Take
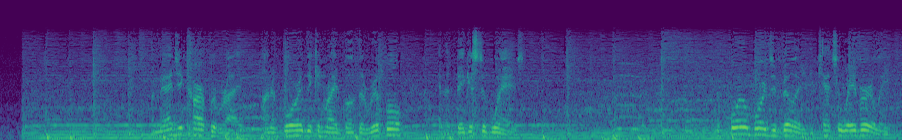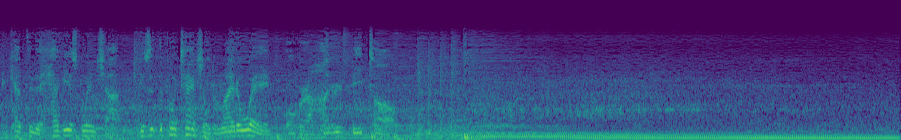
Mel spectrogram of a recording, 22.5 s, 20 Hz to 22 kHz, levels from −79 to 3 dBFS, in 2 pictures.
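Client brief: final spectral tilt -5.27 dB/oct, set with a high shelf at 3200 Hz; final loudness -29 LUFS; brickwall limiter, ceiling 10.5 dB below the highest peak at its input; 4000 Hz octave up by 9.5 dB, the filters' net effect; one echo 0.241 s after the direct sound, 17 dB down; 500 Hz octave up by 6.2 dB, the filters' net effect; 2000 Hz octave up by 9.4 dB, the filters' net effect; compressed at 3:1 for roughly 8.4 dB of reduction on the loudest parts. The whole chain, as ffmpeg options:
-af "equalizer=f=500:t=o:g=7.5,equalizer=f=2k:t=o:g=8.5,highshelf=f=3.2k:g=5.5,equalizer=f=4k:t=o:g=5,acompressor=threshold=-21dB:ratio=3,alimiter=limit=-19.5dB:level=0:latency=1,aecho=1:1:241:0.141,volume=-1dB"

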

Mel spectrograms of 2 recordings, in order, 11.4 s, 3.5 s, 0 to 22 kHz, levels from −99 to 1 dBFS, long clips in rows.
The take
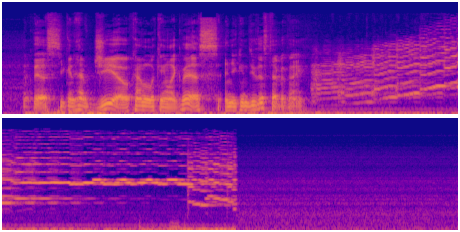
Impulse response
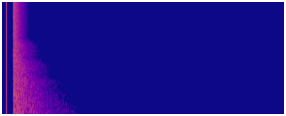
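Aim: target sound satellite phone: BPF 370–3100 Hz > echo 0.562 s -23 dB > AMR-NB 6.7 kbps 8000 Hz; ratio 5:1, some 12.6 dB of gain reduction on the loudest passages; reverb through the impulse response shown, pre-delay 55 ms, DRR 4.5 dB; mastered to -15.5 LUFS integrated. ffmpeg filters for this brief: -filter_complex "[0:a]acompressor=threshold=-40dB:ratio=5,asplit=2[a][b];[1:a]atrim=start_sample=2205,adelay=55[c];[b][c]afir=irnorm=-1:irlink=0,volume=-7.5dB[d];[a][d]amix=inputs=2:normalize=0,highpass=370,lowpass=3.1k,aecho=1:1:562:0.0708,volume=28.5dB" -ar 8000 -c:a libopencore_amrnb -b:a 6700

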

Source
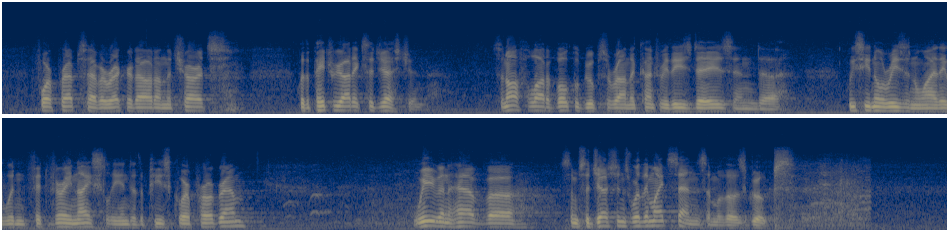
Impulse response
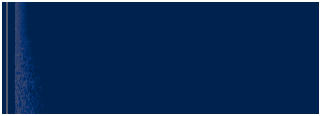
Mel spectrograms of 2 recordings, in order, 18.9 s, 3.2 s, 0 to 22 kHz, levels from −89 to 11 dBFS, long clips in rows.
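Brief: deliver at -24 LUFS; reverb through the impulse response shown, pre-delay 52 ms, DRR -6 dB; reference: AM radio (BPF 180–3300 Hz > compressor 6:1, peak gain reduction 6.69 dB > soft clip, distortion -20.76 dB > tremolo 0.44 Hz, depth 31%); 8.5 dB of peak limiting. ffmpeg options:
-filter_complex "[0:a]alimiter=limit=-23dB:level=0:latency=1,asplit=2[a][b];[1:a]atrim=start_sample=2205,adelay=52[c];[b][c]afir=irnorm=-1:irlink=0,volume=10.5dB[d];[a][d]amix=inputs=2:normalize=0,highpass=180,lowpass=3.3k,acompressor=threshold=-26dB:ratio=6,asoftclip=threshold=-22dB,tremolo=f=0.44:d=0.31,volume=10dB"

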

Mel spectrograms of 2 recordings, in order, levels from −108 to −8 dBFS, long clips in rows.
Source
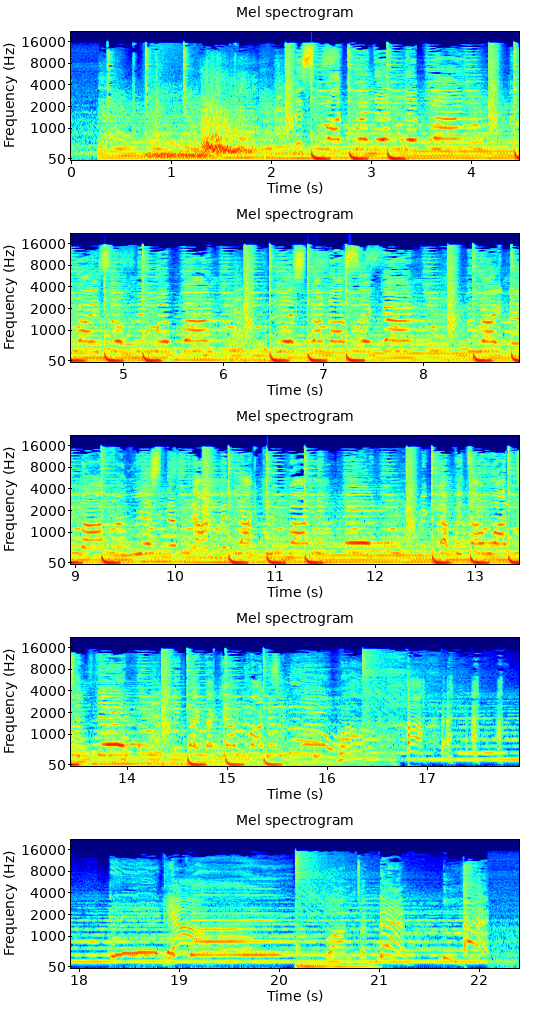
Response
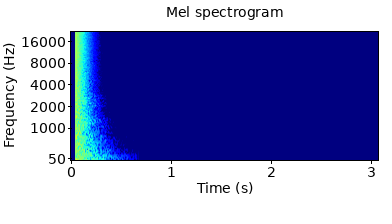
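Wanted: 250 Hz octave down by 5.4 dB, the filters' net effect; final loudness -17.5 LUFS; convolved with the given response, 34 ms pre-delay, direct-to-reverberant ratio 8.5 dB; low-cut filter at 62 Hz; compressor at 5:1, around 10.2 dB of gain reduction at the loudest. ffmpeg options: -filter_complex "[0:a]highpass=62,equalizer=f=250:t=o:g=-8,acompressor=threshold=-33dB:ratio=5,asplit=2[a][b];[1:a]atrim=start_sample=2205,adelay=34[c];[b][c]afir=irnorm=-1:irlink=0,volume=-11dB[d];[a][d]amix=inputs=2:normalize=0,volume=18.5dB"

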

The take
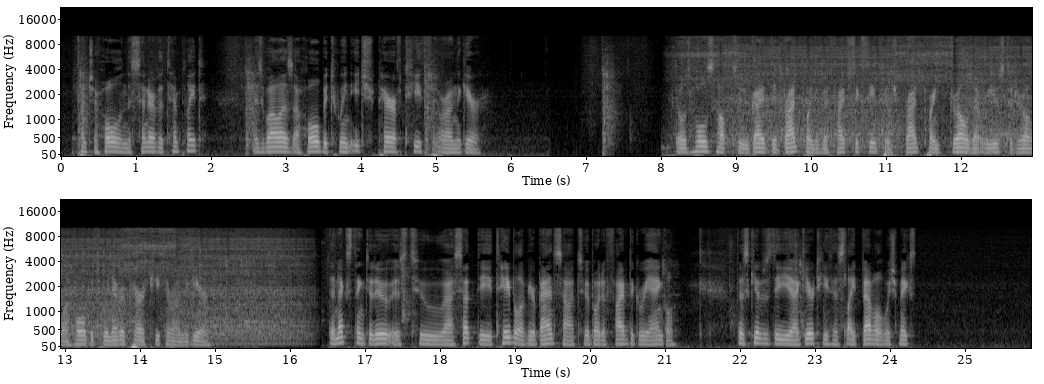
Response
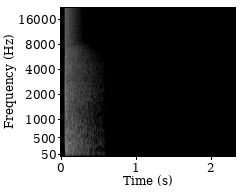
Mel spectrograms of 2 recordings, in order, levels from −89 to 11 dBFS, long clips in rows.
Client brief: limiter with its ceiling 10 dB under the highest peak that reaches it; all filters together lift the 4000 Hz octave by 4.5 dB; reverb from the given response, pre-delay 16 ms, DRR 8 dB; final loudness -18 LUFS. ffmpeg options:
-filter_complex "[0:a]equalizer=f=4k:t=o:g=5.5,alimiter=limit=-18dB:level=0:latency=1,asplit=2[a][b];[1:a]atrim=start_sample=2205,adelay=16[c];[b][c]afir=irnorm=-1:irlink=0,volume=-18.5dB[d];[a][d]amix=inputs=2:normalize=0,volume=12dB"

